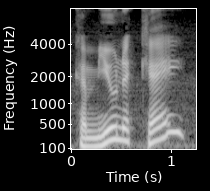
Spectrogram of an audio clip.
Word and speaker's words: communiqué: Communiqué? Communiqué. How many times can you say it? It is spelled C-O-M-M-U-N-I-Q-U-E, and there is an accent on the E, low on the left and high on the right.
